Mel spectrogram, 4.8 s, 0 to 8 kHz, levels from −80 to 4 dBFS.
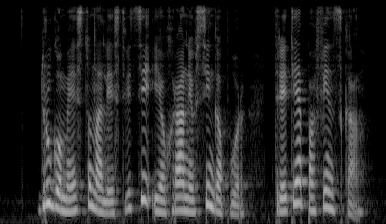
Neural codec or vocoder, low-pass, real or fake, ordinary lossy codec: none; 7.2 kHz; real; none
